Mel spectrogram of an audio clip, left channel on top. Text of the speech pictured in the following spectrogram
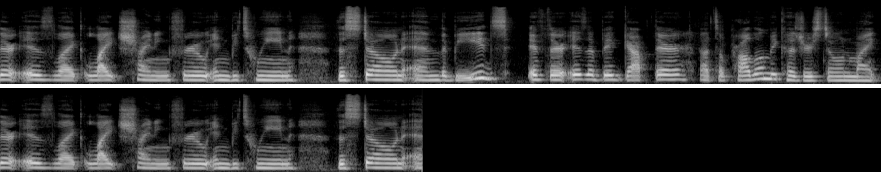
is like light shining through in between the stone and the beads. If there is a big gap there, that's a problem because your stone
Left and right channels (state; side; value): drops out; right; at 4.2 s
